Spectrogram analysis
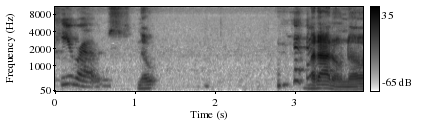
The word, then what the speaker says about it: gyros: It I think it's pronounced gyros. Oh, they said heroes.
